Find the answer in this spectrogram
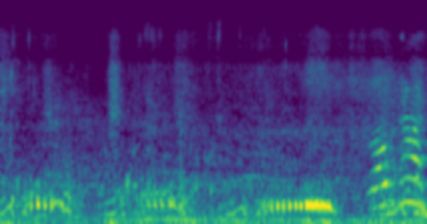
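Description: Domestic pigeons cooing, with a longer, louder coo about three seconds in.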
